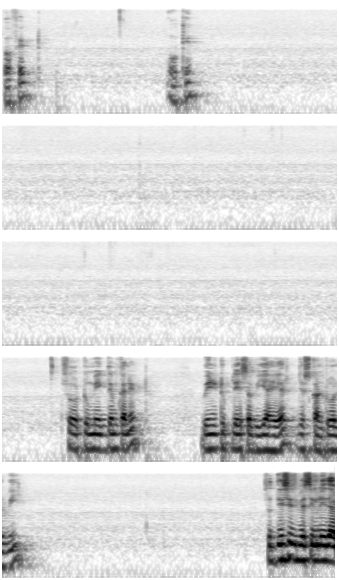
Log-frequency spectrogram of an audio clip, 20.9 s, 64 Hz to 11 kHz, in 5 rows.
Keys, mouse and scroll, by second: 6.5 right click, 7.7 click, 9.0 ctrl+click, 10.9 ctrl+click, 18.9-19.4 scroll up 1, 19.8 ctrl+v.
